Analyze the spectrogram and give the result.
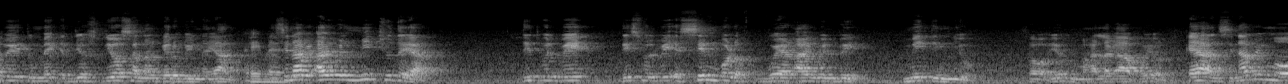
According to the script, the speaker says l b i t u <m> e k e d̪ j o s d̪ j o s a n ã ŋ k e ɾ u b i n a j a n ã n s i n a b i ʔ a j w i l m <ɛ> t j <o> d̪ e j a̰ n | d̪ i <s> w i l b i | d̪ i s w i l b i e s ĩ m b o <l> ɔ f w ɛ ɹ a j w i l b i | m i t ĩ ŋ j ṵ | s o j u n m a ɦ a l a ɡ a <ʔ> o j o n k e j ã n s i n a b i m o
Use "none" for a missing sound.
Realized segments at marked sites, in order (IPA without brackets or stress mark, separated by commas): m, i, u, t, l, p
